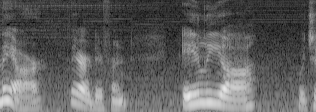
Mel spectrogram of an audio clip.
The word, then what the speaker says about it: Elijah: So Elijah is Eliah. That's from the Strongs.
